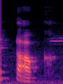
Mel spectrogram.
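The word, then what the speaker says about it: talk: अब के से पहले अगर एल आता है तो भी क्या होता है, एल साइलेंट हो जाता है। ठीक है दोस्तों, जैसे टॉक, टॉक में देखिए एल साइलेंट है। ठीक है, यहाँ पे हम टाल्क नहीं बोल रहे हैं, हम टॉक बोल रहे हैं।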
